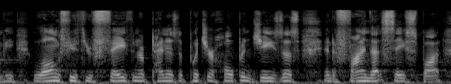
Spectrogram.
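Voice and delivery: usual speaking voice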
